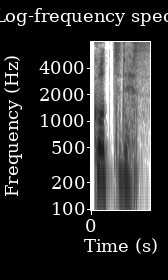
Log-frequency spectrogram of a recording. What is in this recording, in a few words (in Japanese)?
スカウト女 移動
